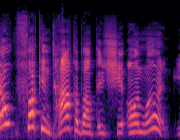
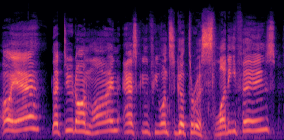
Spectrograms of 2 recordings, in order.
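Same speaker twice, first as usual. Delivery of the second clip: high, loud mocking teen jeer; mocking comeback; 4 semitones higher, 3 dB louder than usual. Schoolkid mocks a classmate about his dad: loud jeer. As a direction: sneer it back at the bully. Acted kid quarrel, mocking reply.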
